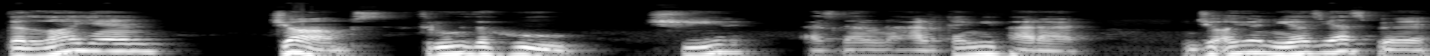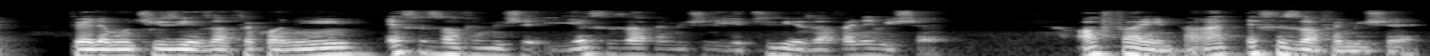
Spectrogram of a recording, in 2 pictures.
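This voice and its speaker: A man gives a recorded English grammar lesson, walking through each rule step by step and quizzing the listener. His voice is low and husky, and it comes through a dull, lo-fi recording. He reads the English example sentences slowly and carefully. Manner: explains step by step, asks the learner questions and praises answers.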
